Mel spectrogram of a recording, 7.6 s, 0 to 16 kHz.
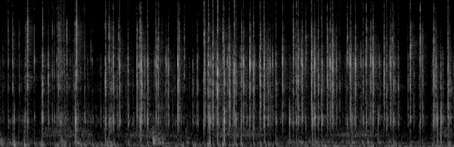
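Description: A blue, hand-sized, hollow hard-plastic PS4 DualShock 4 controller is held in both hands while fingertips click its buttons and tap its shell. The result is a fast, uneven stream of short, dry, bright plastic clicks and taps with almost no low end and no ring after each hit.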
